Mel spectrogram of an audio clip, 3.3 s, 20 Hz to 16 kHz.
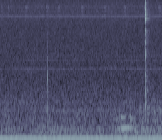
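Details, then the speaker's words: Talbot Express Autosleeper ice-prevention heater thermostat controller, probe in domestic freezer: single sharp relay click over quiet hum as temperature falls to -2 °C, switching heater on (off at +2 °C); controller works normally. "you go, hear it click. Okay, so it's now, the heater would be on."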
